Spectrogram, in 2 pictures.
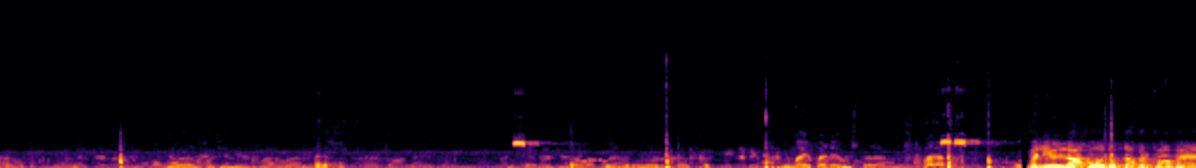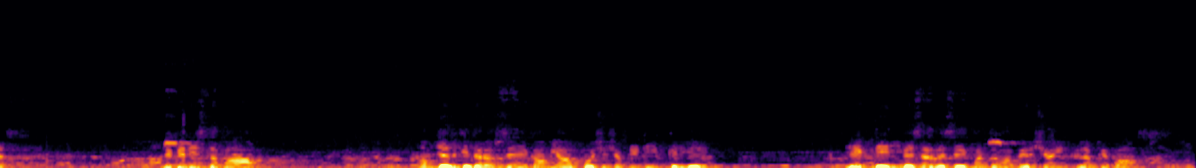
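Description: A crowd of spectators chatters and calls out in the open air.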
